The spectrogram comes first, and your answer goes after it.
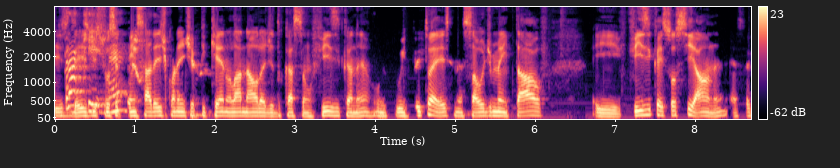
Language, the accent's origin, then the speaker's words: Portuguese; Carapicuíba, São Paulo, Brazil; Vamos lá, sou de Carapicuíba, já sofri bastante na vida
